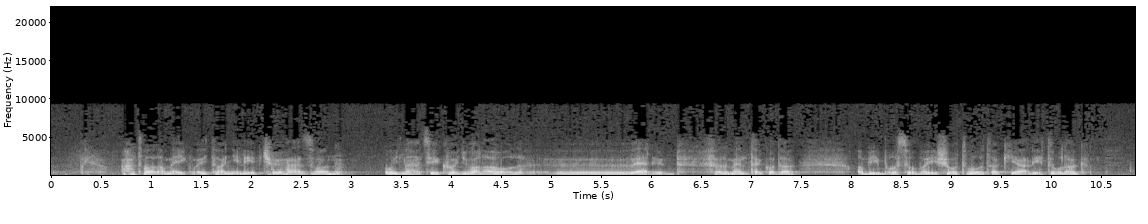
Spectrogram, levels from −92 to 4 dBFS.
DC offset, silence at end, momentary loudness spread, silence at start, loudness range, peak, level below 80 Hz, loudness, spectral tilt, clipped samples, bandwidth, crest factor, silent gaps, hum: under 0.1%; 0.25 s; 11 LU; 0 s; 1 LU; -2 dBFS; -44 dBFS; -16 LUFS; -8.5 dB/octave; under 0.1%; 9.4 kHz; 14 dB; none; none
